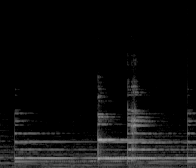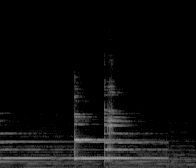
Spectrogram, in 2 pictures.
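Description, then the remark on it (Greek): A small courtyard gate bell at a monks' hut rings one morning several times in quick, uneven strikes, each bright metallic tone hanging and decaying slowly, with no voices. “Ένα πρωινό χτύπησε το καμπανάκι της αυλόθυρας.”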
